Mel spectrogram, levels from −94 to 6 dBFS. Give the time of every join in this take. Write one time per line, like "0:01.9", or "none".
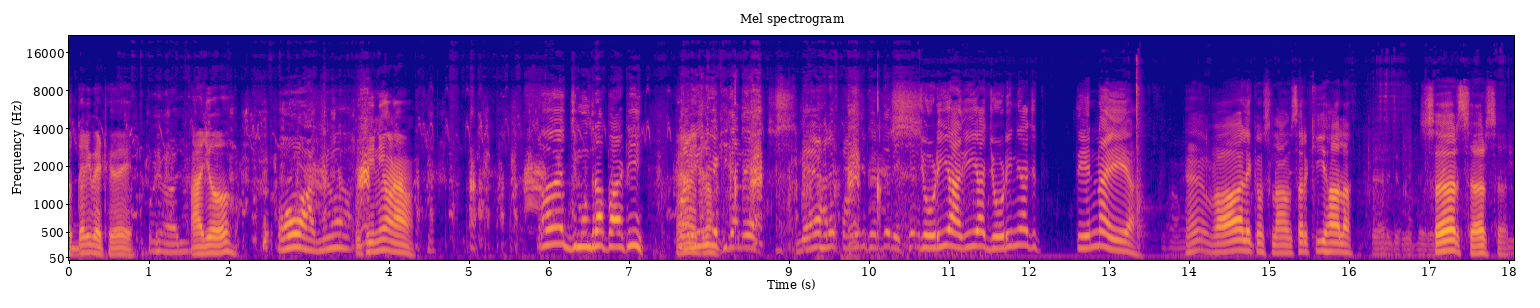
0:10.6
